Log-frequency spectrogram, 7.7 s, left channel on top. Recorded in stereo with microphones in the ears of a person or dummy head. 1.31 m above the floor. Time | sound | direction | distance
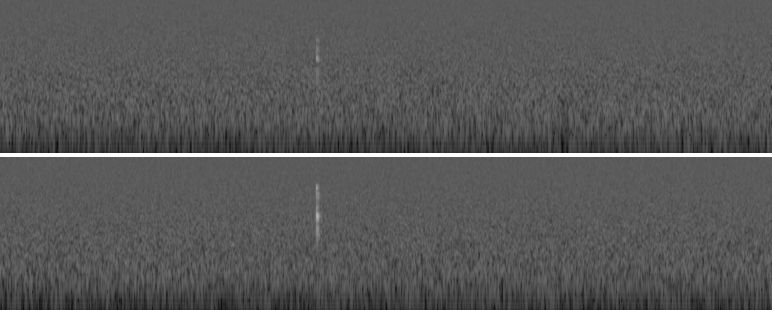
3.2 | a finger snap | 60° right (ahead or behind) | ?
